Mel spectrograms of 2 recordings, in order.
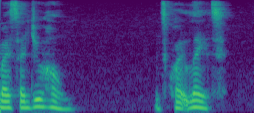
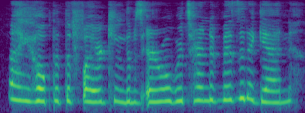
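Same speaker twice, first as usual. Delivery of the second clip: dreamy gossiping maid; 12 semitones higher than usual. Acted. Gossiping maids watching.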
